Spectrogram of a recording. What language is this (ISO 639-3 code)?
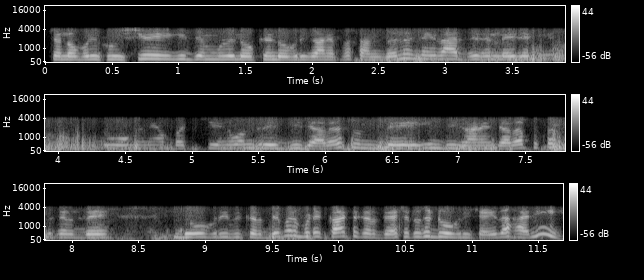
doi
